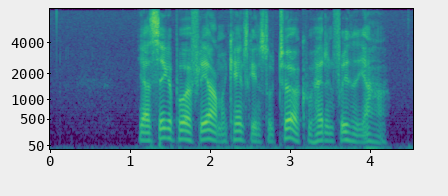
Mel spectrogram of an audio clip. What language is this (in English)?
Danish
